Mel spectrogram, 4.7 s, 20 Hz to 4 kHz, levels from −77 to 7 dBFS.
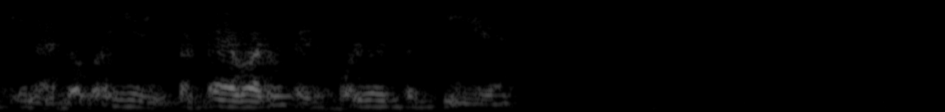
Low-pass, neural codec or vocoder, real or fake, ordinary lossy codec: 3.6 kHz; codec, 16 kHz, 4.8 kbps, FACodec; fake; MP3, 16 kbps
